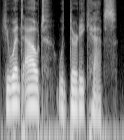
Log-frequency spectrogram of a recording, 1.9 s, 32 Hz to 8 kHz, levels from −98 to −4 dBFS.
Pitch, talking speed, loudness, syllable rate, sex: 110 Hz, 195 wpm, -19 LUFS, 4.3 syllables/s, male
